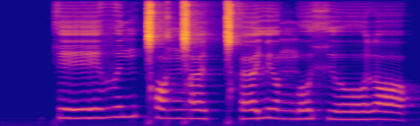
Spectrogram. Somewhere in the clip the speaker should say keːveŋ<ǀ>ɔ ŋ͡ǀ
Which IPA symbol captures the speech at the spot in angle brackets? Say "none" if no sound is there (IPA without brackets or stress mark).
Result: ǀ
